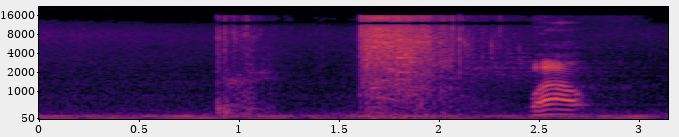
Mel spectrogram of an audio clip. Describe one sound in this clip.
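A blade slashes and strikes in a fight.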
